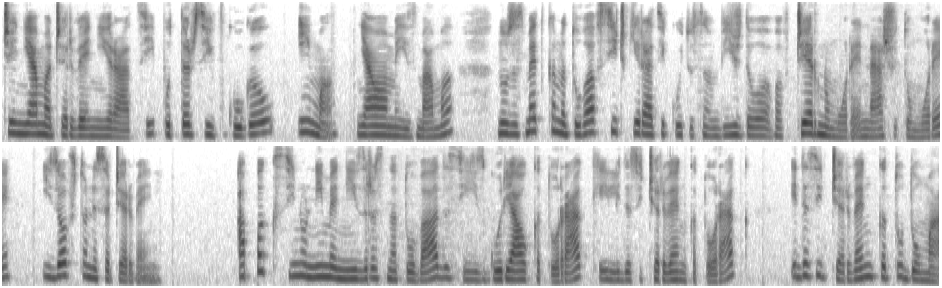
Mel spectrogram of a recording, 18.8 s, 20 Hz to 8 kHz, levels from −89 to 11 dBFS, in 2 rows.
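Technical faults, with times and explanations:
2.21–2.47 s, speech cut by the noise suppressor: just after "червени раци потърсих в" and before "има нямаме измама но", the suppressor mistook a quiet stretch of speech for the room noise sitting about 27 dB below it and pulled it down by up to about 10 dB, for around a tenth of a second in total. That part sounds swallowed and faint. On a waveform the envelope dips sharply, and on a spectrogram the harmonics and consonant energy thin out below the 8 kHz ceiling.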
